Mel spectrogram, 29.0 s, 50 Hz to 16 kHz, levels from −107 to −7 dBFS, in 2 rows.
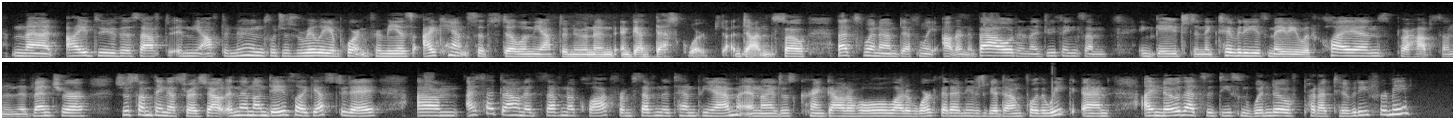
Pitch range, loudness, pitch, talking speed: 175-210 Hz, -19 LUFS, 195 Hz, 215 wpm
